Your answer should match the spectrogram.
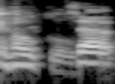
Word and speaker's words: Hochul: How do you say the last name? Hochul? Y'all's governor? – We say Hochul.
